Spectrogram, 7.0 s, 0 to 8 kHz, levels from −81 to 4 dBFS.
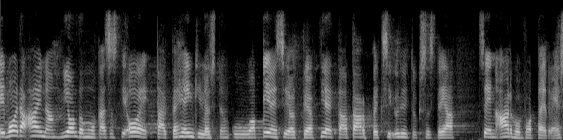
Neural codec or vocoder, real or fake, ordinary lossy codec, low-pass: codec, 16 kHz, 1 kbps, X-Codec, HuBERT features, trained on general audio; fake; none; 7.2 kHz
